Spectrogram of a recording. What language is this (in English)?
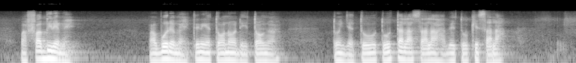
Bago-Kusuntu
